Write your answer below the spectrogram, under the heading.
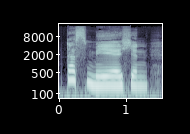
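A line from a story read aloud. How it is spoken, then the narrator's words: Guards laughing, shouting. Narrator (German): riefen die Wächter und lachten aus vollem Hals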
